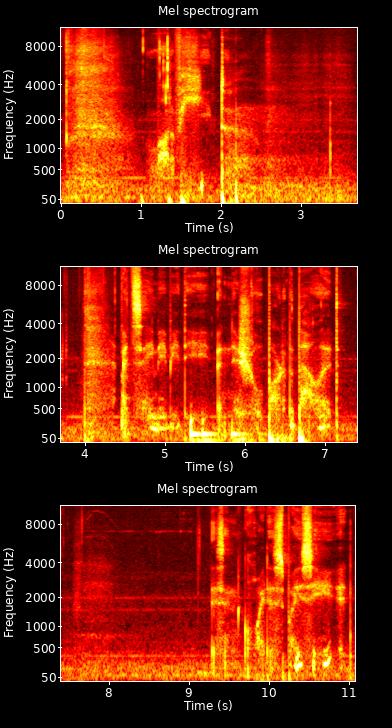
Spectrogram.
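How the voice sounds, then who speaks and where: An ASMR host speaks entirely in a hushed whisper, with almost no voice behind the words. The delivery is a casual, conversational tasting review. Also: takes it slowly, pauses often. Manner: hushed, unvoiced whispering throughout.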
